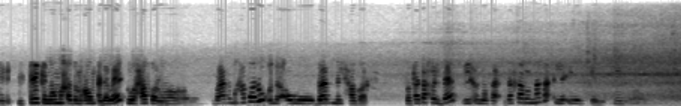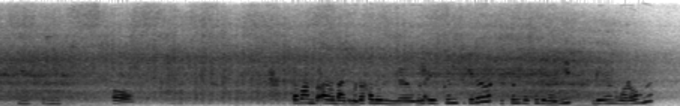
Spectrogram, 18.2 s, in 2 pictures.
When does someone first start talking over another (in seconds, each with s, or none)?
none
